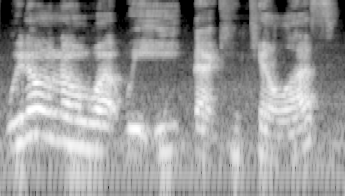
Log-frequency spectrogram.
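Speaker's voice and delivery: ordinary talk, nothing marked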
